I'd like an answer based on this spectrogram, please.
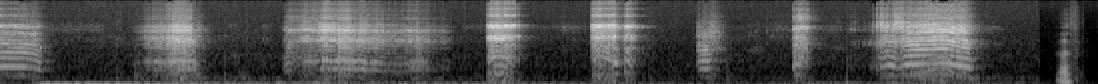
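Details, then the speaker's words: Discomfort cry of a newborn: short, sharp, high-pitched infant cries in bursts with brief pauses, often paired with squirming or back arching; may signal a wet nappy or gas pains. "the discomfort cry is a sharp high pitch cry and here's a discomfort"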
